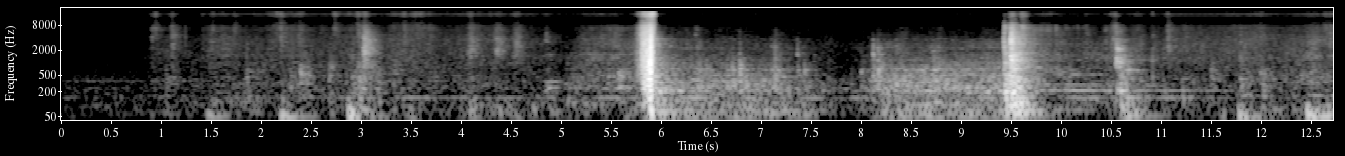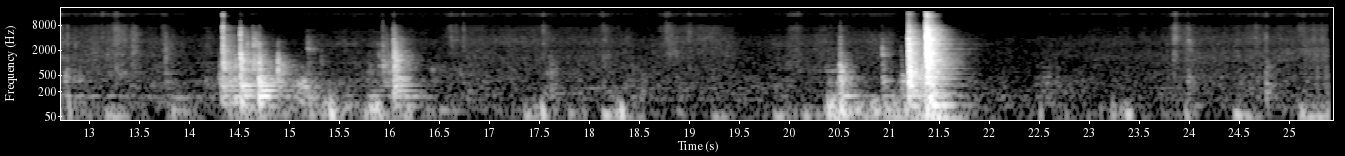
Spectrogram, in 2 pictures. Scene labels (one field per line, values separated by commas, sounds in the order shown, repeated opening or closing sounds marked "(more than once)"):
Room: bedroom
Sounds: footsteps, wardrobe or drawer, door (more than once)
